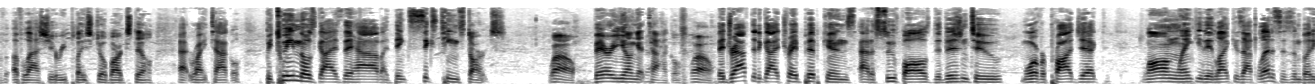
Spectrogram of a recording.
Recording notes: live from Rams training camp in Irvine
